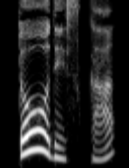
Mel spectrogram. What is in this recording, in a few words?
japanese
